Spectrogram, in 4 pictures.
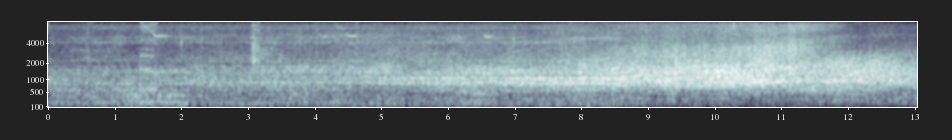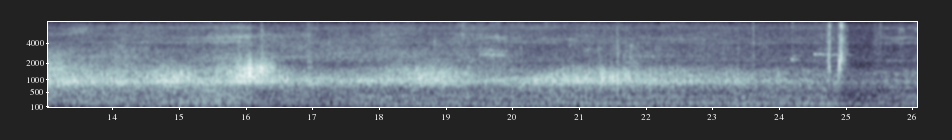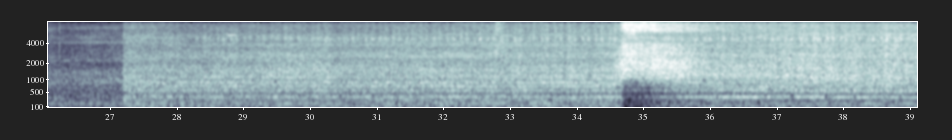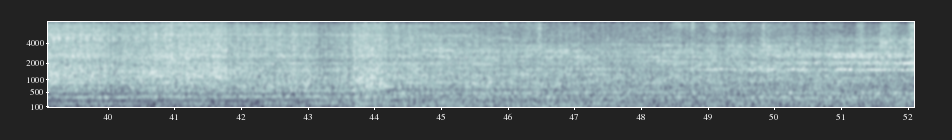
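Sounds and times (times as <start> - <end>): diesel locomotive engine drone: 0.0 - 52.0
rumble of freight cars rolling: 0.0 - 52.0
hissing noise: 34.4 - 38.1.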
